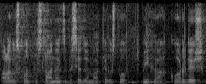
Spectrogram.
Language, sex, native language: Slovenian, male, Slovenian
